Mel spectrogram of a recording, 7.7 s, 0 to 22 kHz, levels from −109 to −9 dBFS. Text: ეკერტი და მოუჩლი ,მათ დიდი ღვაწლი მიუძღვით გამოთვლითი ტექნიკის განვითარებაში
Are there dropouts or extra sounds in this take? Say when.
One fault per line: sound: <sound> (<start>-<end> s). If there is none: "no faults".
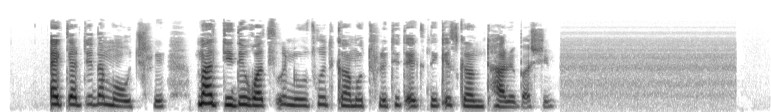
no faults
